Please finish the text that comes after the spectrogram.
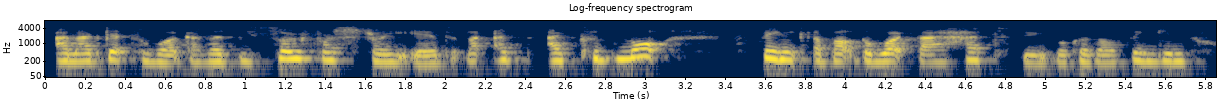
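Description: Woman, healthcare worker, husky, earnest, phone-quality audio. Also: medium pitch, fast. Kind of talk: personal account in a discussion. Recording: husky voice over a tinny phone-like line.

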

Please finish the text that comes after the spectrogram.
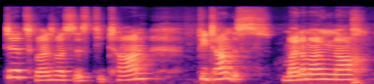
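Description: A woman's voice: on the high side, normal speed, fairly bright tone. A young woman casually reading a long list, laughing at her own pronunciation. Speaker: video host listing moons.

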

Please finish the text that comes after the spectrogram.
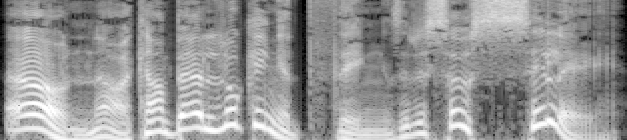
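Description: A stiff young gentleman, played by a male narrator, pompous and quick to indignation. The pitch moves dramatically, and the recording is dry and close, in audiobook manner. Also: wildly swooping pitch, slightly rough, dry recording, heavily acted. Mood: irritable.

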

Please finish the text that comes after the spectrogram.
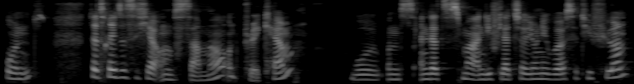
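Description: A woman's voice: mid-range voice, expressive, normal speed, dry recording, studio quality. A woman co-hosting a book podcast, upbeat, reading out categories and summing up books in casual chat. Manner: upbeat, reads out lists and summaries. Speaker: podcast co-host.

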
